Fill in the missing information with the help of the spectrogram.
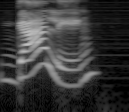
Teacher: galing, the emphasis is on the first syllable. That means coming from.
